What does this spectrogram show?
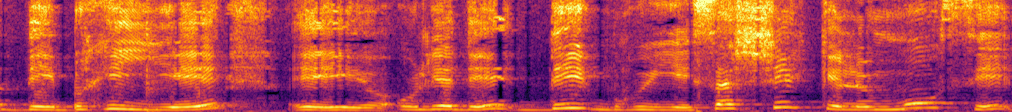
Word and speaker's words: débrouiller: Beaucoup de Congolais disent débrayer. À la place de débrouiller, ils enlèvent le O et le U et pour ne laisser que le I et dire débrayer et au lieu de débrouiller.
